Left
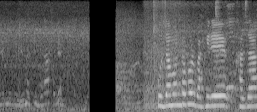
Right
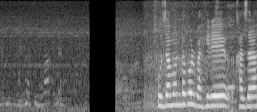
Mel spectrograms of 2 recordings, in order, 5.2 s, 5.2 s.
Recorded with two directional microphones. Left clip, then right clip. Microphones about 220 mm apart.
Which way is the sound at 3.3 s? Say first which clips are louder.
Right 9 dB; 30° right (ahead or behind).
